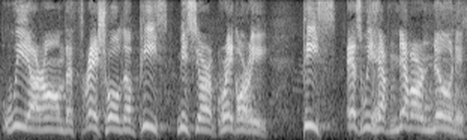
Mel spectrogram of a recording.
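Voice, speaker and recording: An actor playing an earnest, idealistic diplomat, speaking formally and emphatically in a radio drama. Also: male voice, extremely high pitch, unhurried, vocal fry, pushed and bright, husky, exaggerated voice. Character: earnest, idealistic male UN delegate, formally rebutting.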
